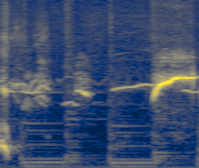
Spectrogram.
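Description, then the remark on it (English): A bright whistled melody of the theme tune of The Andy Griffith Show, held notes gliding into one another over a steady, low backing accompaniment, fairly loud, with no talking. “Mine is the whistling one.”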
